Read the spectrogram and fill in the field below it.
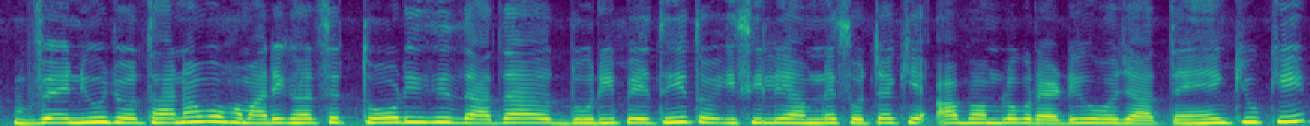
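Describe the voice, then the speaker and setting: A young woman narrates her daily vlog in a relaxed, chatty way, speaking to her viewers as friends. Her voice sits high and sounds soft and mellow. A faint hiss of background noise runs beneath it. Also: a little fast. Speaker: vlogger.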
